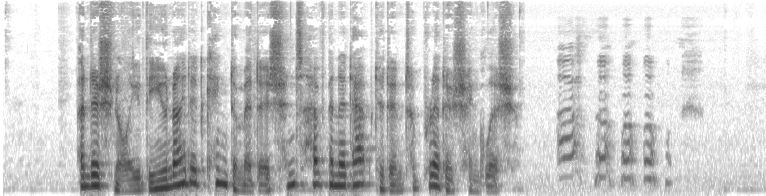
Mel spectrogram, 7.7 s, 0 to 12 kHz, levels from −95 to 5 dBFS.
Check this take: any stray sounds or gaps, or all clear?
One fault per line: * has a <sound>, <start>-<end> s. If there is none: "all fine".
* has a laugh, 5.6-7.0 s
